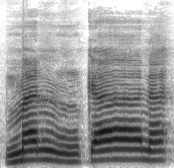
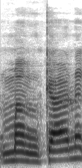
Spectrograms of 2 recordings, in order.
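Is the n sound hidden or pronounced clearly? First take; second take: clear; hidden. First: The n is pronounced clearly before k. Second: The n is softened and hidden before k. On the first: The speaker calls it wrong. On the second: The speaker calls it right.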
